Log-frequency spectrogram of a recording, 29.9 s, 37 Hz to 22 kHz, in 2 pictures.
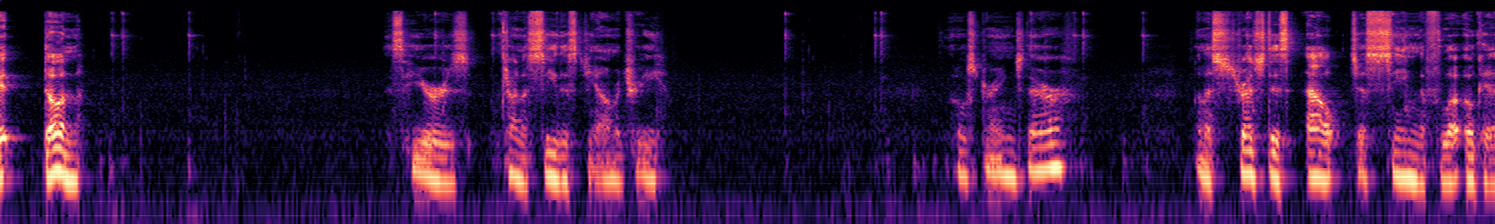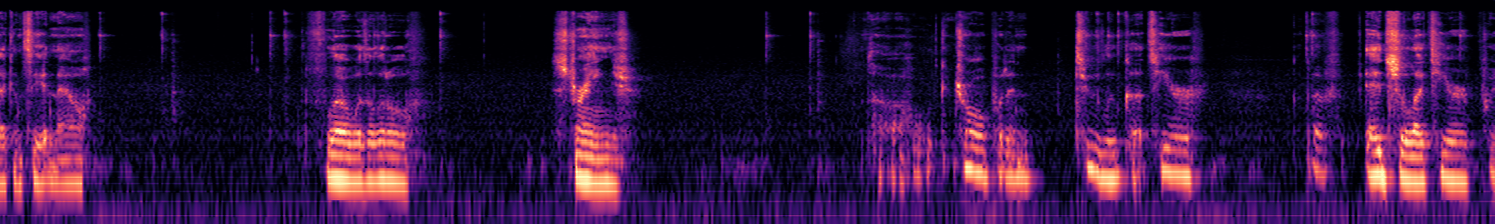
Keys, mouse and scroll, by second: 1.2 click, 1.9 click, 4.9 click, 5.0 click, 5.6 click, 8.7 click, 8.8 click, 9.7 click, 10.7 click, 10.8 click, 11.4 click, 13.2 click, 14.7 click, 14.8 click, 15.2 click, 15.4 click, 15.9 click, 17.7 click, 17.9 click, 18.8 click, 20.6 click, 20.7 click, 22.6 click, 24.6 ctrl+r, 25.2-25.8 scroll up 1, 25.8 click, 26.1 click, 28.0 click, 28.1 click, 28.9 click, 29.0 click, 29.6 click.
